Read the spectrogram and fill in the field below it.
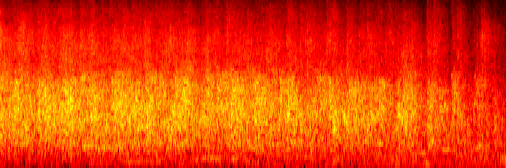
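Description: A church congregation at a homecoming day service breaks into sustained, dense applause that fills the room evenly, easing off slightly toward the end.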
